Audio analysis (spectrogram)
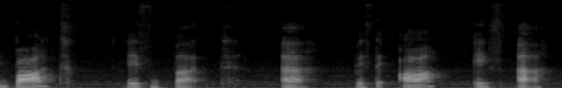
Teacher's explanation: But es como la A, pero tienes que relajar la boca muchísimo más, especialmente la mandíbula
